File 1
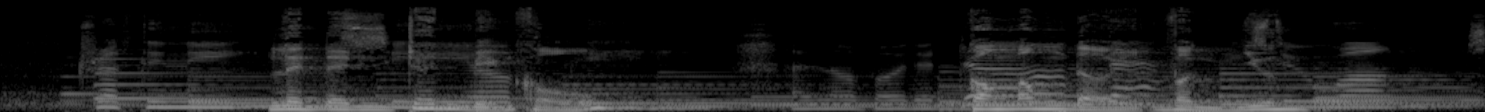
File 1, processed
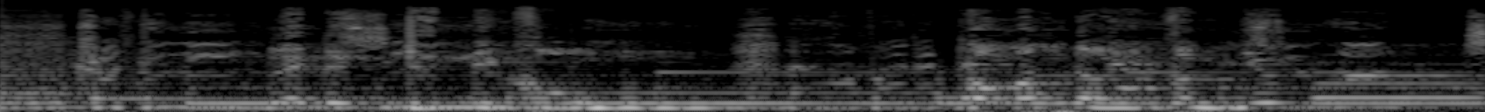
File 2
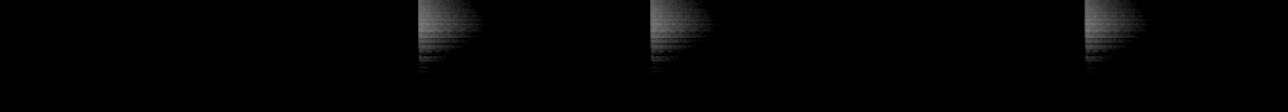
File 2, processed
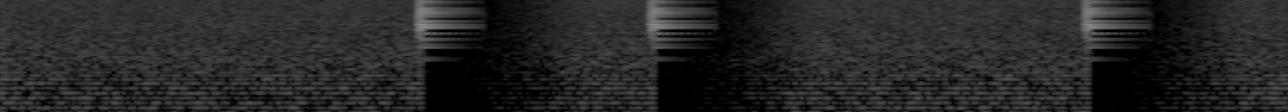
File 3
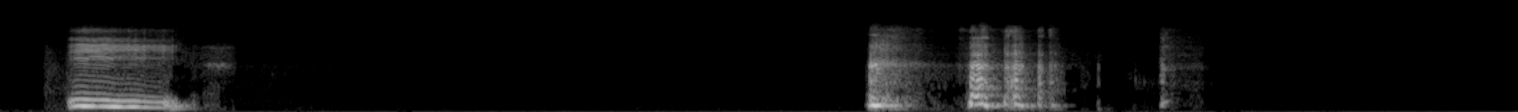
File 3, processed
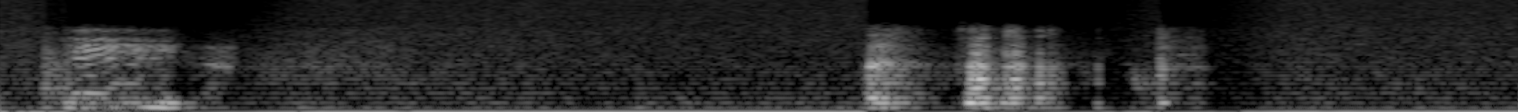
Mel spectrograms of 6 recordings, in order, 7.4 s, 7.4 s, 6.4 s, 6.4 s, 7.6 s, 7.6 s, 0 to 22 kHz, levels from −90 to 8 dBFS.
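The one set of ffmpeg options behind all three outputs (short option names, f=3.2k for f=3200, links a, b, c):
-af "acompressor=mode=upward:threshold=-32dB:ratio=2.5,afftfilt=real='re*2.83*eq(mod(b,8),0)':imag='im*2.83*eq(mod(b,8),0)':win_size=2048:overlap=0.75,volume=8.5dB"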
